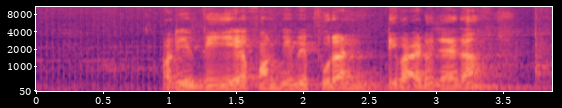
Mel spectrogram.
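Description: A man speaks calmly, as if explaining.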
